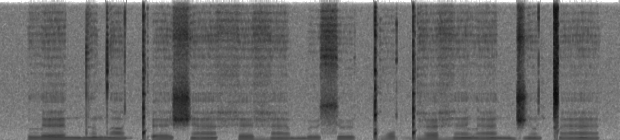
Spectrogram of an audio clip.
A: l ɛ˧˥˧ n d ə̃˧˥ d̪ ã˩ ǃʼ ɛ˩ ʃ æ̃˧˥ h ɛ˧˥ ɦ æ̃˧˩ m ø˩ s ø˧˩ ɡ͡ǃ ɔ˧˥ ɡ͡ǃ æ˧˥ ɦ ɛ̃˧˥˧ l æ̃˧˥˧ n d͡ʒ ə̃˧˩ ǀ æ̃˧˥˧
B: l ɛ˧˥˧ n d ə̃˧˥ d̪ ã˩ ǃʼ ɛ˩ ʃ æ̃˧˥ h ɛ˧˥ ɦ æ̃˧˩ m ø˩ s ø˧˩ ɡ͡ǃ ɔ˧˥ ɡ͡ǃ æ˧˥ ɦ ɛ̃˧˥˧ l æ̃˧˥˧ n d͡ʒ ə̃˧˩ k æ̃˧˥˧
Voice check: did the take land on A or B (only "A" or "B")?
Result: A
